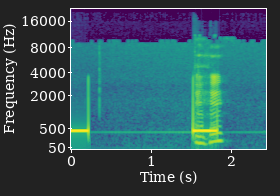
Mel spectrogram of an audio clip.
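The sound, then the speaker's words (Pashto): A telephone busy tone after a call cuts off: one short, steady beep, then a quiet stretch and a brief voice-like burst over a faint lingering tone. “اړیکې وشلې ده”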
